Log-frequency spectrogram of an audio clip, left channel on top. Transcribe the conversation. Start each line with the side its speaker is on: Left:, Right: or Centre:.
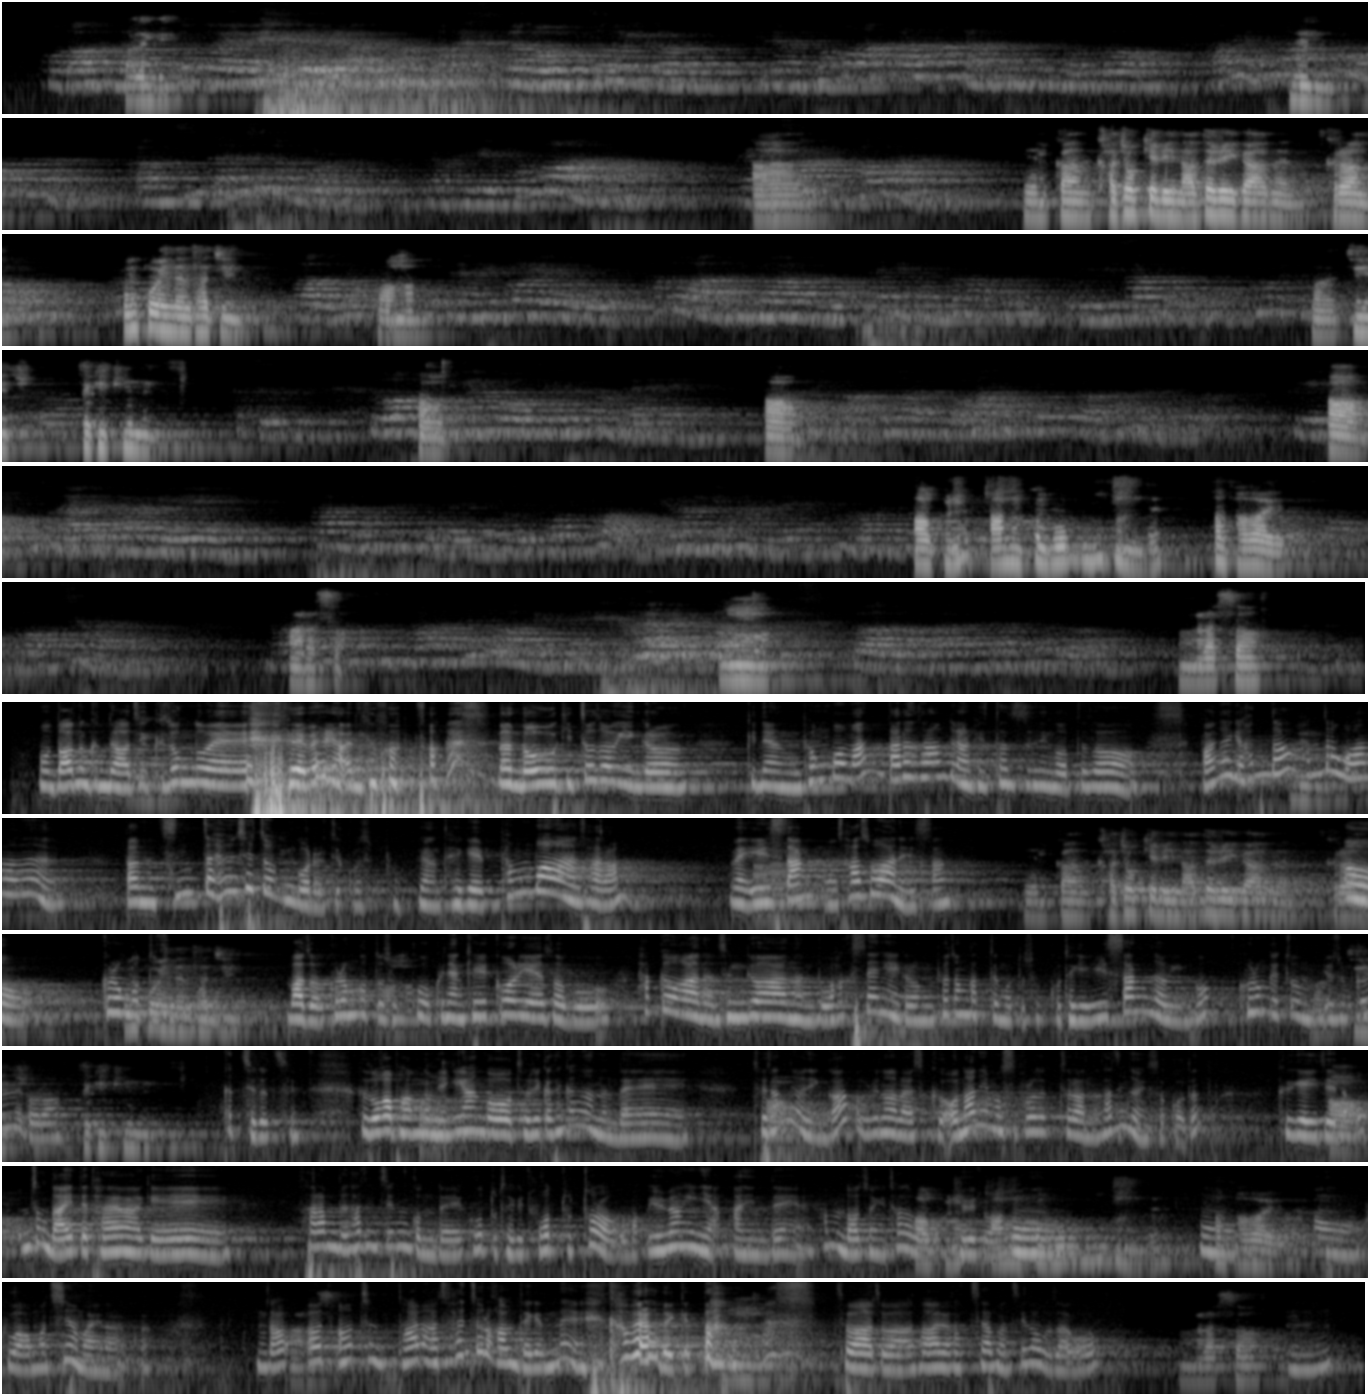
Right: 어, 나는 근데 아직
Left: 만약에
Right: 그 정도의 <laughs> 레벨이 아닌 것 같아. <laughs> 난 너무 기초적인 그런 그냥 평범한 다른 사람들이랑 비슷한 수준인 것 같아서 만약에 한다?
Left: 음.
Right: 한다고 하면은 나는 진짜 현실적인 거를 찍고 싶어. 그냥 되게 평범한 사람의 일상?
Left: 아,
Right: 어, 사소한 일상?
Left: 약간 가족끼리 나들이 가는 그런
Right: 어, 그런
Left: 꿈꾸
Right: 것도 좋고.
Left: 있는 사진.
Right: 맞아. 그런 것도
Left: 어,
Right: 좋고
Left: 어,
Right: 그냥 길거리에서 뭐 학교 가는 등교하는 뭐 학생의 그런 표정 같은 것도 좋고 되게 일상적인 거? 그런 게 좀
Left: 어,
Right: 요즘
Left: 되게,
Right: 끌리더라.
Left: 좋- 되게 좋네.
Right: 그치, 그치. 그 너가 방금
Left: 어,
Right: 얘기한 거 들으니까 생각났는데, 재작년인가?
Left: 어,
Right: 우리나라에서 그 어나니머스 프로젝트라는 사진전 있었거든? 그게 이제
Left: 어, 어,
Right: 나- 어- 엄청 나이대 다양하게 사람들 사진 찍은 건데, 그것도 되게 좋아, 좋더라고. 막 유명인이 아- 아닌데, 한번 나중에 찾아봐봐.
Left: 아, 그래?
Right: 되게 좋아.
Left: 아,
Right: 어,
Left: 나 그거 못, 못 봤는데.
Right: 어,
Left: 한번 봐봐야겠다.
Right: 어. 그거 아마 치면 많이 나올 거야. 음, 나,
Left: 알았어.
Right: 아, 아무튼 다음에 같이 사진 찍으러 가면 되겠네. <laughs> 카메라도 있겠다. <laughs>
Left: 어,
Right: 좋아, 좋아. 다음에 같이 한번 찍어보자고.
Left: 알았어.
Right: 음.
